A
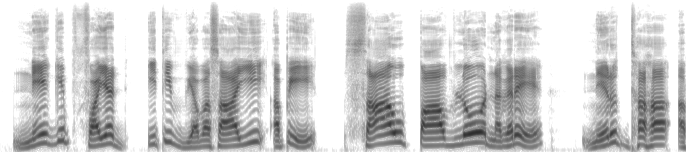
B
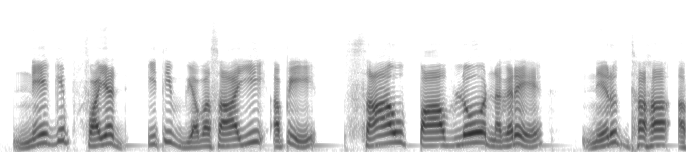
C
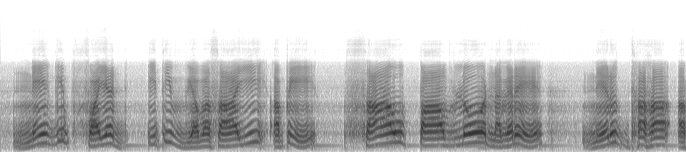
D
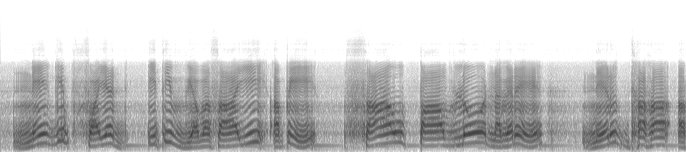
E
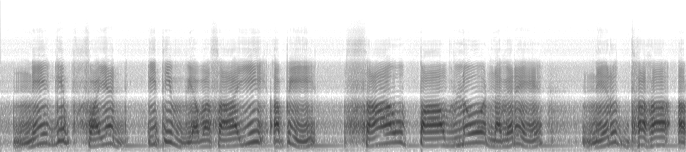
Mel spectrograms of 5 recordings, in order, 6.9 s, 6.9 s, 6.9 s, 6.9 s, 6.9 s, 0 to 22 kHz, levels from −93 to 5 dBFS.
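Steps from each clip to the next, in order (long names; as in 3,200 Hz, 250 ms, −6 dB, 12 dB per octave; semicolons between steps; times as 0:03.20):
low-pass filter 1,400 Hz 12 dB per octave; hum removal 90.47 Hz, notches 2
compressor on every frequency bin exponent 0.4; level −2.5 dB
downward compressor 5 to 1, threshold −22 dBFS, peak gain reduction 7.5 dB
phaser with its sweep stopped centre 450 Hz, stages 6; level +7 dB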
